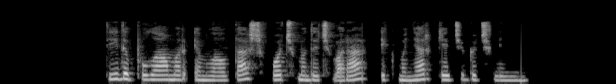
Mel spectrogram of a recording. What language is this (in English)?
Mari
